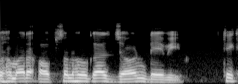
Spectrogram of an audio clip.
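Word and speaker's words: Dewey: इसका उच्चारण कहीं कहीं डुई भी हो जाता है, तो इसका ध्यान रखेंगे।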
